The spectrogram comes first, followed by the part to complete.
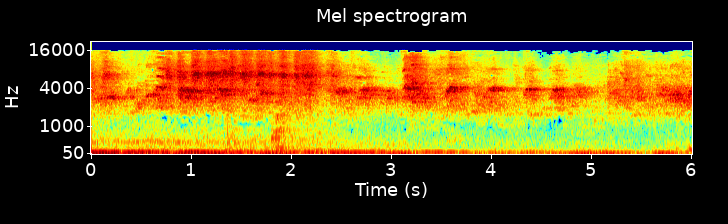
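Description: A flock of budgerigars chattering and chirping continuously, with many short calls overlapping, over a steady low hum.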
